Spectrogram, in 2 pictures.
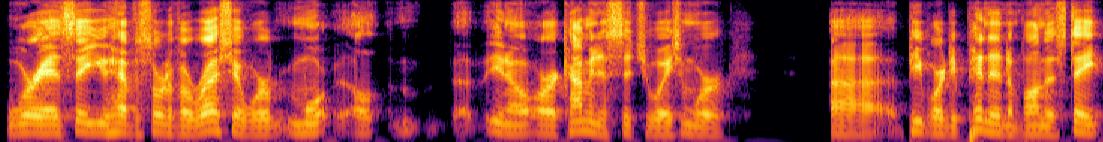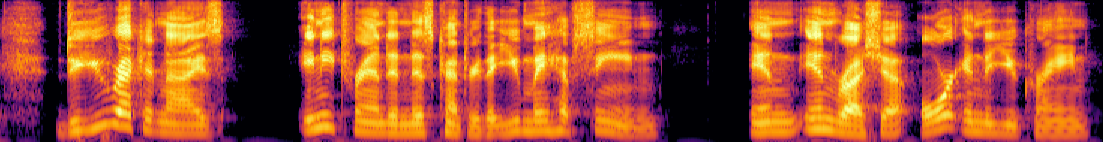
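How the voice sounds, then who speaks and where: Bright-toned male podcast host, halting questions. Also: medium pitch. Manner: rambling, halting questions with fillers. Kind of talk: interview questions.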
